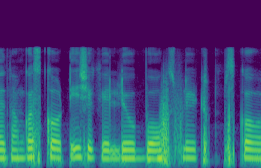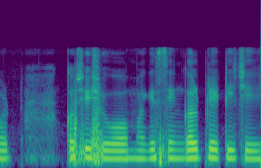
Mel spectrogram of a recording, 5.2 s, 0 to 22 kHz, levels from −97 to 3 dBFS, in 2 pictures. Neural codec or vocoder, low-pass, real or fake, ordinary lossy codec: none; none; real; none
